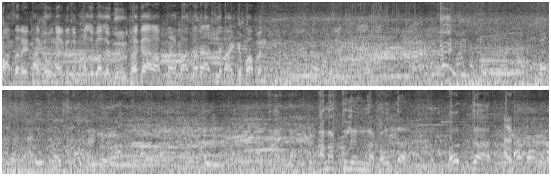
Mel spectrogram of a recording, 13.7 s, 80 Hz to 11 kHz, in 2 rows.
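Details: Sahiwal bull calves at Raniganj cattle market in Dinajpur on 27 June 2024: deep, drawn-out moos rise and fall over a steady din of men talking and bargaining close by.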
